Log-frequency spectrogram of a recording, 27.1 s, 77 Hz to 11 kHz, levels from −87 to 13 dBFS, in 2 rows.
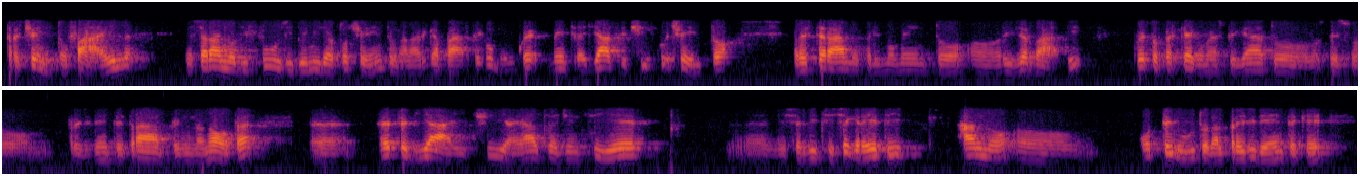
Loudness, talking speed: -30 LUFS, 105 wpm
